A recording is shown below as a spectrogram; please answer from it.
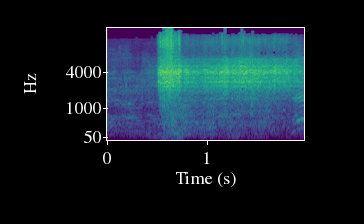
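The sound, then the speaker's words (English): A person plunges into the water among boats: a sudden loud splash, followed by sustained sloshing and churning water that continues to the end. “I am going into the water.”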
